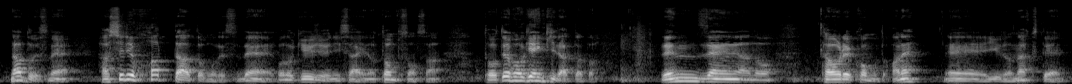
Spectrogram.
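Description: Middle-aged male English teacher, low voice that swoops up and down, casual lesson host with lots of drawn-out fillers. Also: warm tone. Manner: chatty and explanatory, with many drawn-out fillers; demonstrates pronunciation slowly for listeners to repeat.

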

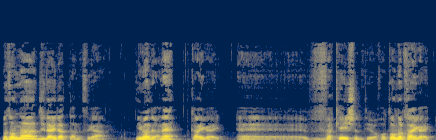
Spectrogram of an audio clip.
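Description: A middle-aged man giving a chatty English pronunciation lesson, with drawn-out fillers and model words repeated for the listener to copy. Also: low voice, wildly swooping pitch, gravelly, a little mellow. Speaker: English teacher.

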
